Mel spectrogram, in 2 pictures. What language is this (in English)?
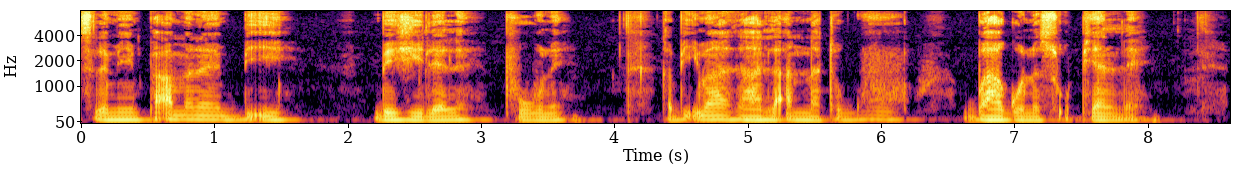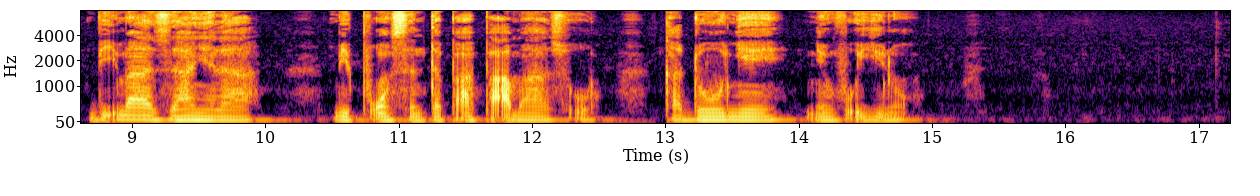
Dagbani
